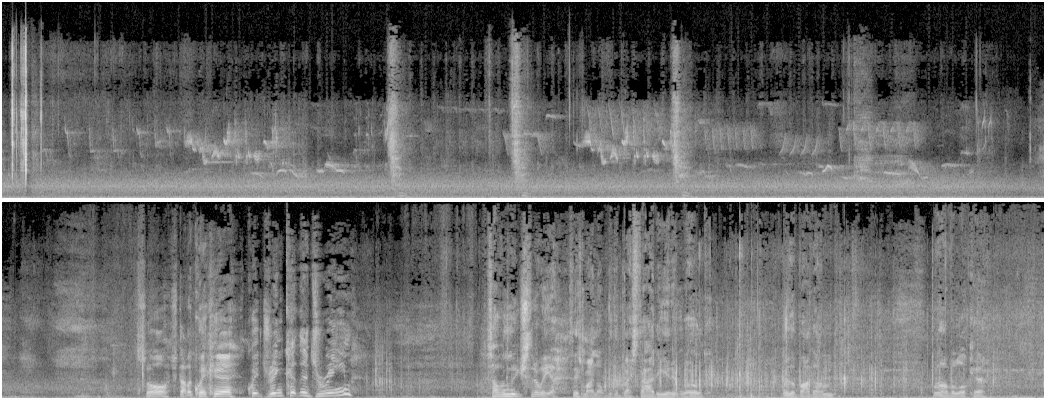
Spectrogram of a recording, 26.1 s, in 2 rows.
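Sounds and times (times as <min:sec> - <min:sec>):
sharp clicks: 0:00.0 - 0:00.7
low rumble: 0:00.0 - 0:16.8
small birds chirping: 0:00.0 - 0:26.0.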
